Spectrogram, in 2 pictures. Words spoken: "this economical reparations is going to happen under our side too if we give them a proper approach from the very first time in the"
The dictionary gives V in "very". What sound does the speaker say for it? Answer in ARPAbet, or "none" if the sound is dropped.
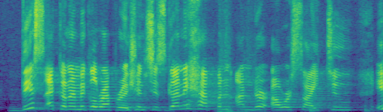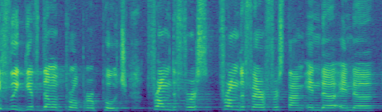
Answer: F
